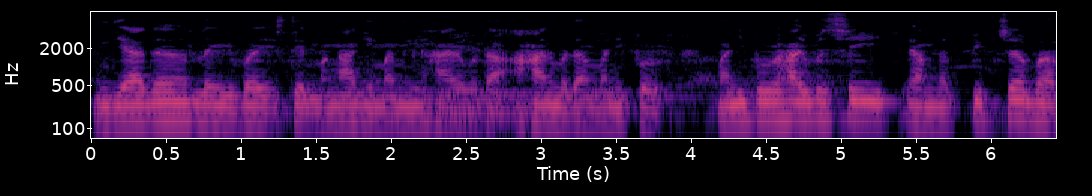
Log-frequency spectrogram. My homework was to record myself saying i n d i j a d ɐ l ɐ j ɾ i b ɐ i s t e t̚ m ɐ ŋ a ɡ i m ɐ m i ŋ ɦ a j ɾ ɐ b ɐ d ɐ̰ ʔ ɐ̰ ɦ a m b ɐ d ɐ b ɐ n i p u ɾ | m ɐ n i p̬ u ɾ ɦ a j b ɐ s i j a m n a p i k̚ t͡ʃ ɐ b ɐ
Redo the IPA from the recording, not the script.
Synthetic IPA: i n d i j a d ɐ l ɐ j ɾ i b ɐ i s t e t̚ m ɐ ŋ a ɡ i m ɐ m i ŋ ɦ a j ɾ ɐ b ɐ d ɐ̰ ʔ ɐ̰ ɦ a n b ɐ d ɐ m ɐ n i p u ɾ | m ɐ n i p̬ u ɾ ɦ a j b ɐ s i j a m n ɐ p i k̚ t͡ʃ ɐ b ɐ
